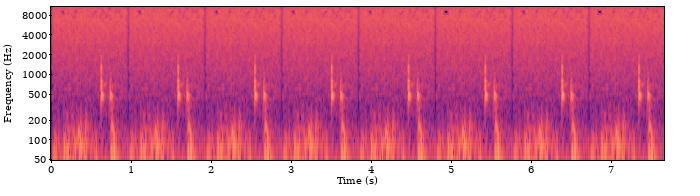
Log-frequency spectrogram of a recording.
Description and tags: LUTTRINGER Léa 2017 2018 Twist
Its sound of disfunctions screen, I multiply to creat a rythm. I realized a sinusoid at 435 hz to produce a percution with filter.
Codes Schaeffer : X / N'' / X''/ V''
Morphologie :
1.Masse:Groupe tonique groupe nodal
2. Timbre harmonique : terne, grésillant
3. Grain : microstructure
4. Allure: Vibrato, chevrotement
5. Dynamique : impulsion
6. Profil mélodique : scalaire ou serpentine
7. Profil de masse: hauteur parmi d’autres
bit, backgroundsound, ambience, bug, soundscape, music, electronic, synth, sound, rytm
